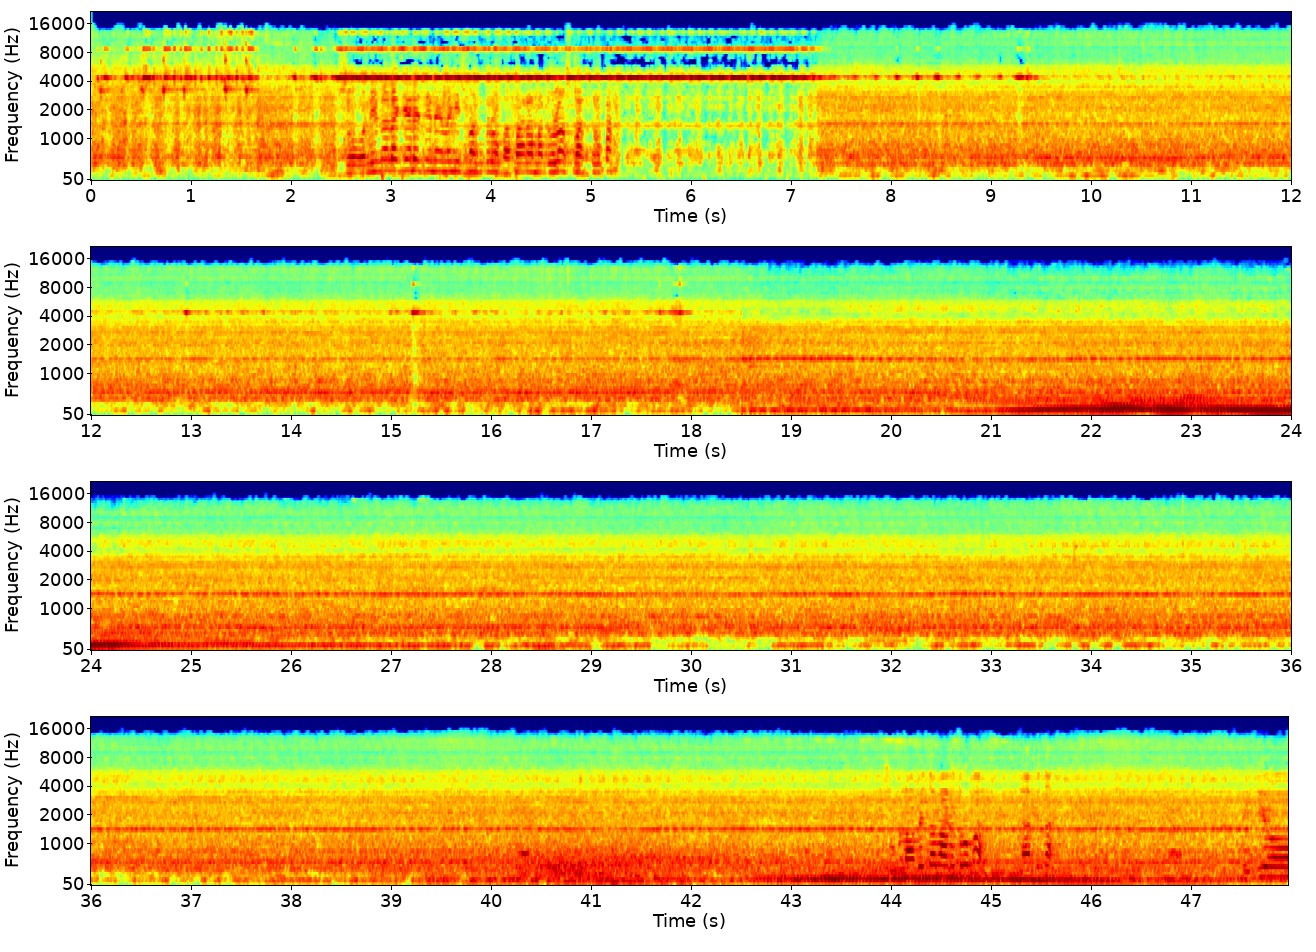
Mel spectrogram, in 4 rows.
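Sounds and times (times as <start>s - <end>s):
faint squeal: 0.0s - 9.6s, 15.0s - 18.2s
milling machine drilling steel: 0.0s - 47.9s.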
